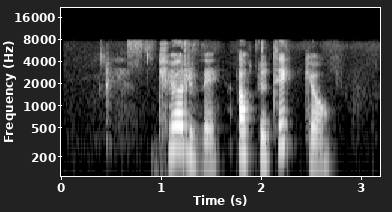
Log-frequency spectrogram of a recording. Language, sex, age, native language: Icelandic, female, 50-59, Icelandic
